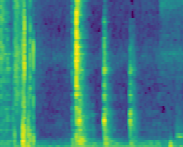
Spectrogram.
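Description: A handful of light clicks and taps of kitchen utensils against a nonstick grill pan. The clearest comes about a second in.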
